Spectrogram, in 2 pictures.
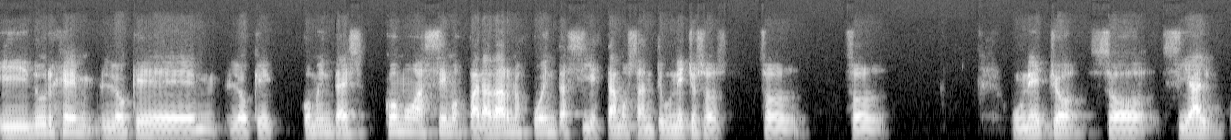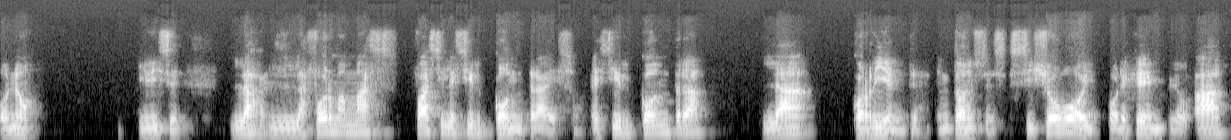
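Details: Stuttering in unprepared spontaneous speech during a stuttering group's presentation practice; a part-word repetition is audible.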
